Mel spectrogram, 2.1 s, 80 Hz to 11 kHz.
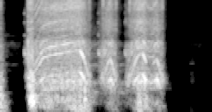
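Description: Power tool driving a 10mm socket to remove bolts on a Mini Cooper R50/R52/R53 near the power steering pump, heard as one long whirring burst followed by two short ones, close and loud, with no talk.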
